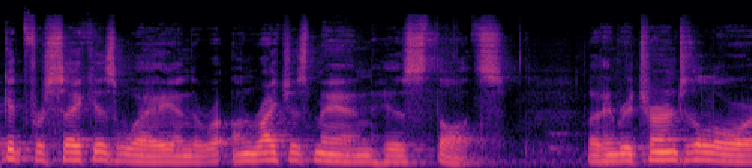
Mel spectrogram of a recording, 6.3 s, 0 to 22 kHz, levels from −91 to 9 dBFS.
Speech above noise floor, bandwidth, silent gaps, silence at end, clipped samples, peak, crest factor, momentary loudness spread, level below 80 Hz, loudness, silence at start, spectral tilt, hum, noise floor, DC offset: 30 dB; 16.5 kHz; none; 0 s; under 0.1%; -12 dBFS; 14 dB; 8 LU; -64 dBFS; -28 LUFS; 0 s; -5.5 dB/octave; none; -57 dBFS; under 0.1%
